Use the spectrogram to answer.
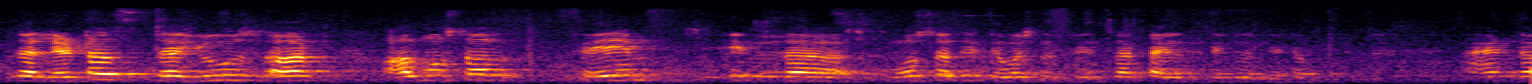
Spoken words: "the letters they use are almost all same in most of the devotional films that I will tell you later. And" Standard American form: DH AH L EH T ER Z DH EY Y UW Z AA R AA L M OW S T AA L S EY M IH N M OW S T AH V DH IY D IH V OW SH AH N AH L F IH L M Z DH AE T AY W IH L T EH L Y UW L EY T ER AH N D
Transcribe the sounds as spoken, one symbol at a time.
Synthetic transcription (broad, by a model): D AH L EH T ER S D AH Y UW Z AA R AA L M OW S T AA L S EY M IH N M OW S T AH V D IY D IH V OW SH AH N AH L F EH M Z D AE T AY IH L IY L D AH L EY T ER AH N D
